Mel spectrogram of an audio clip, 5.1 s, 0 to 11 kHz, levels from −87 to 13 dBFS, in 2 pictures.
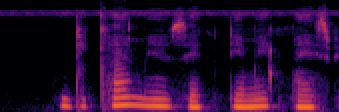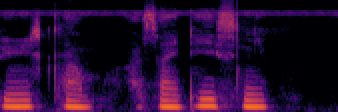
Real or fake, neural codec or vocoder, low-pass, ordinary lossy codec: real; none; none; none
